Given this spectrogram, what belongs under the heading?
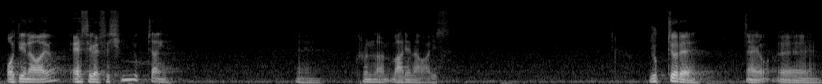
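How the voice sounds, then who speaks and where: A man's voice: measured pace, gravelly, long pauses, a little hiss or hum. Male pastor, sermon delivery, dramatic rises for quoted scripture, frequent short checks with the congregation. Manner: animated preaching, voicing God's words with sudden rises in pitch and loudness; often checks with the congregation using short asides.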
